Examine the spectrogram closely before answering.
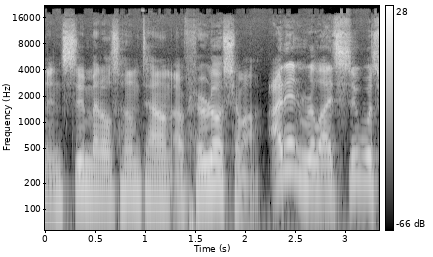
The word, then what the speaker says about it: Hiroshima: and 3rd 2017 Babymetal performs at the Hiroshima Hiroshima that's how you say it green arena with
